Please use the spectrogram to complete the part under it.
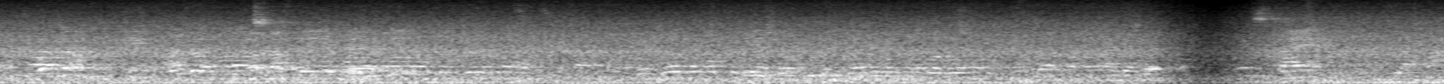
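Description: A man speaks steadily nearby.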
